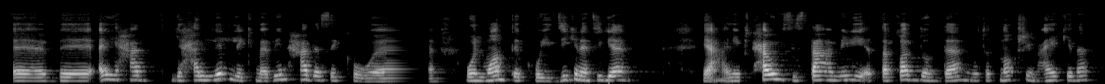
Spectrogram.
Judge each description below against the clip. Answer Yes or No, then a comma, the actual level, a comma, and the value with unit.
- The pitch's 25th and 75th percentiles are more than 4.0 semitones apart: No, average, 3.4 semitones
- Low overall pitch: No, high, 190 Hz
